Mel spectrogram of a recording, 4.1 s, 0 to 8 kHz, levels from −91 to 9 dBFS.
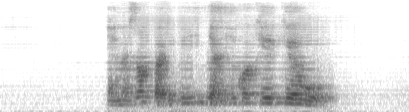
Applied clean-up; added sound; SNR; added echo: neural separator model SepFormer DNS4.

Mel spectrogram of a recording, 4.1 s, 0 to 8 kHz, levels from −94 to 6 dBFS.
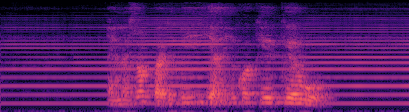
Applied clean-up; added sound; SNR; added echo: none; Bowed string instrument; 7 dB; reverberation time 0.3 s.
